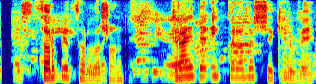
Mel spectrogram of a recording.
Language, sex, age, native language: Icelandic, female, 15, Icelandic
